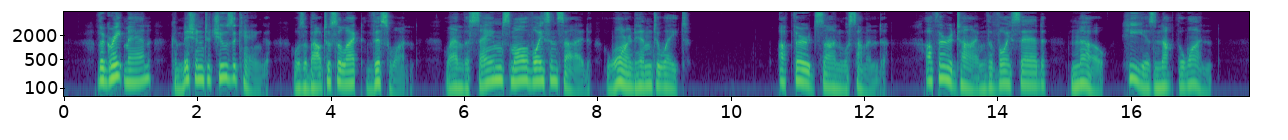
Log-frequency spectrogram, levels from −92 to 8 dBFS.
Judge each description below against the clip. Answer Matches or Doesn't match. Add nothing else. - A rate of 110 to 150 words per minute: Matches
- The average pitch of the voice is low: Matches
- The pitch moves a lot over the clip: Matches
